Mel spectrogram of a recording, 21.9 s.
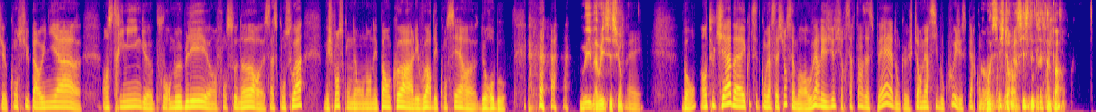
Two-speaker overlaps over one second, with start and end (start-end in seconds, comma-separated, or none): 19.6-21.2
